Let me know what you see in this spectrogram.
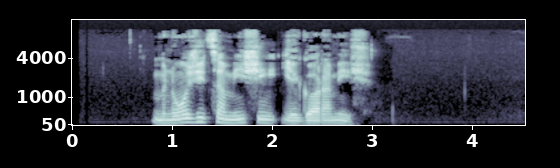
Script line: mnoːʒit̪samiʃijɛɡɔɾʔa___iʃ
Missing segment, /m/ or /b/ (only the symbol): m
